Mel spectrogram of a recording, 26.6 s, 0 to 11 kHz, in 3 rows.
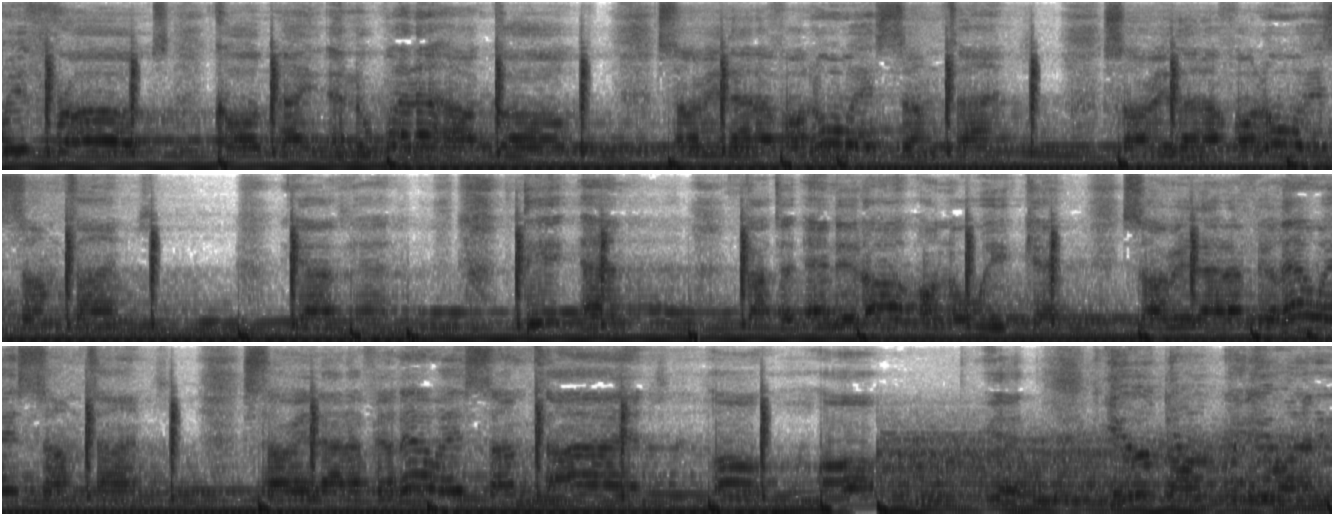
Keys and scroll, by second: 0.6 ctrl+j, 2.2 ctrl+t, 5.4 Right, 7.1 Right, 12.1 ctrl+j, 12.6 ctrl+t, 17.6 Right, 20.2 Right, 20.7 Right, 21.7 Return.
